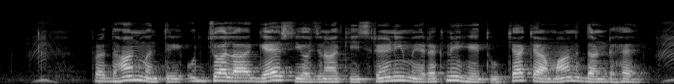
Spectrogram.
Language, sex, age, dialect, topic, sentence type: Hindi, male, 18-24, Garhwali, banking, question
